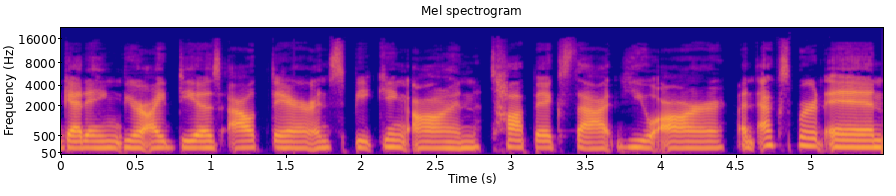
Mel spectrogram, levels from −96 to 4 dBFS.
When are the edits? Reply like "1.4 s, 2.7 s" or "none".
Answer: 2.8 s, 4.5 s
